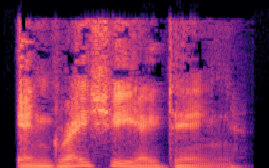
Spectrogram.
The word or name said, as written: ingratiating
